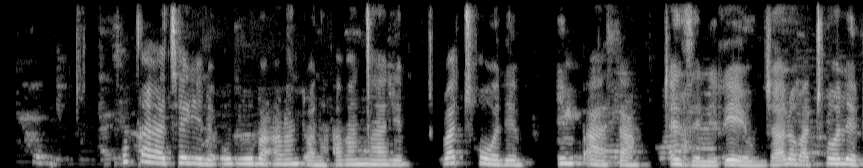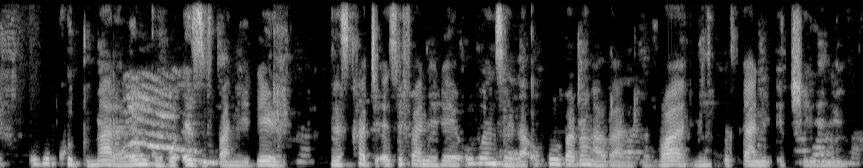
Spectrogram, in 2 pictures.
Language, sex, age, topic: North Ndebele, male, 25-35, health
